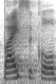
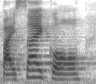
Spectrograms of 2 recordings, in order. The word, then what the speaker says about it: bicycle: our Indian students is they were pronouncing it by cycle and that's normal for where they're from that's how people from where they're from are are saying it but in the U.S we stress it in a different way so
